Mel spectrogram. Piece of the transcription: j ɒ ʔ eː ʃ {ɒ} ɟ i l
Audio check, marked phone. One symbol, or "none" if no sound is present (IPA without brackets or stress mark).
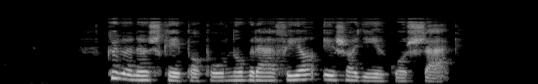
ɒ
